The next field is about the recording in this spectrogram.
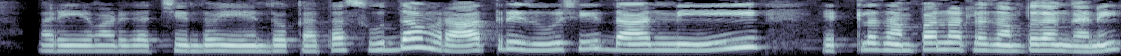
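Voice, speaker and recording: A female-sounding voice puts on a cartoonish character voice at extremely high pitch. The pace is fairly slow. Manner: chatty, conspiratorial.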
